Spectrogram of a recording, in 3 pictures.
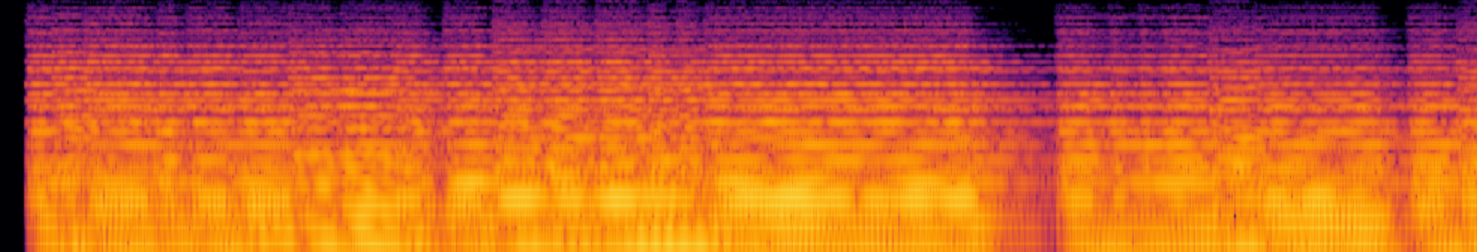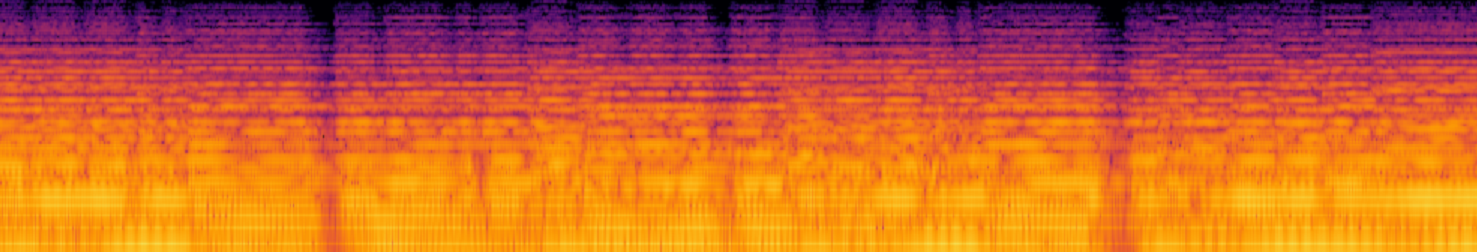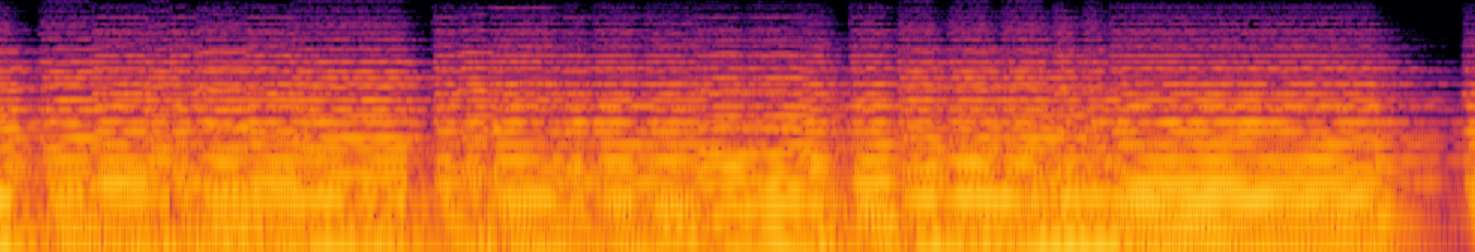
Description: organ, hymn; BEALOTH; Clyde McLennan

